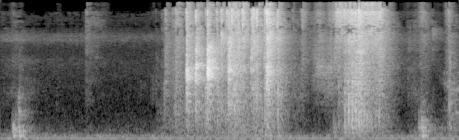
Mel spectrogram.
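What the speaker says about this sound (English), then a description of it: "A clean shuffle." Tarot cards shuffled by hand in two short, crisp riffling bursts, close and fairly loud against a quiet room, with a soft tap at the start and end.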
